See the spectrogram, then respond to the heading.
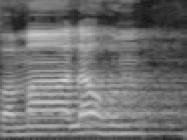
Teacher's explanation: لام زبر لا ہم پشم فما لہم. فا کو جلدی پڑھا جائے گا، میم کو ایک الف کی مقدار کھینچ کے پڑھیں گے. لام کو جلدی پڑھیں گے، ہا کو میم سے ملا کے یہاں جلدی پڑھیں گے.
